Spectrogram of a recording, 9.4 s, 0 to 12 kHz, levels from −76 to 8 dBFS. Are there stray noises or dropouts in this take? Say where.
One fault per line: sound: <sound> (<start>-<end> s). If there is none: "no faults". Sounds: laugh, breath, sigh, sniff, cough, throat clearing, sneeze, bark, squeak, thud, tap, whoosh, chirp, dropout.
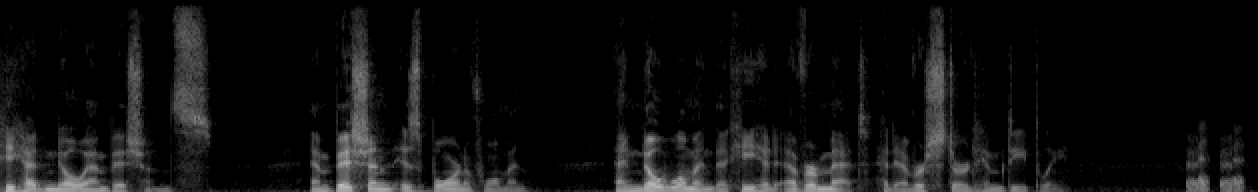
sound: laugh (8.9-9.3 s)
